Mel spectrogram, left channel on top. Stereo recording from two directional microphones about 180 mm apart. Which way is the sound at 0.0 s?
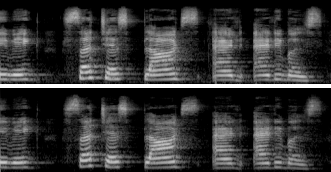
45° right (ahead or behind).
